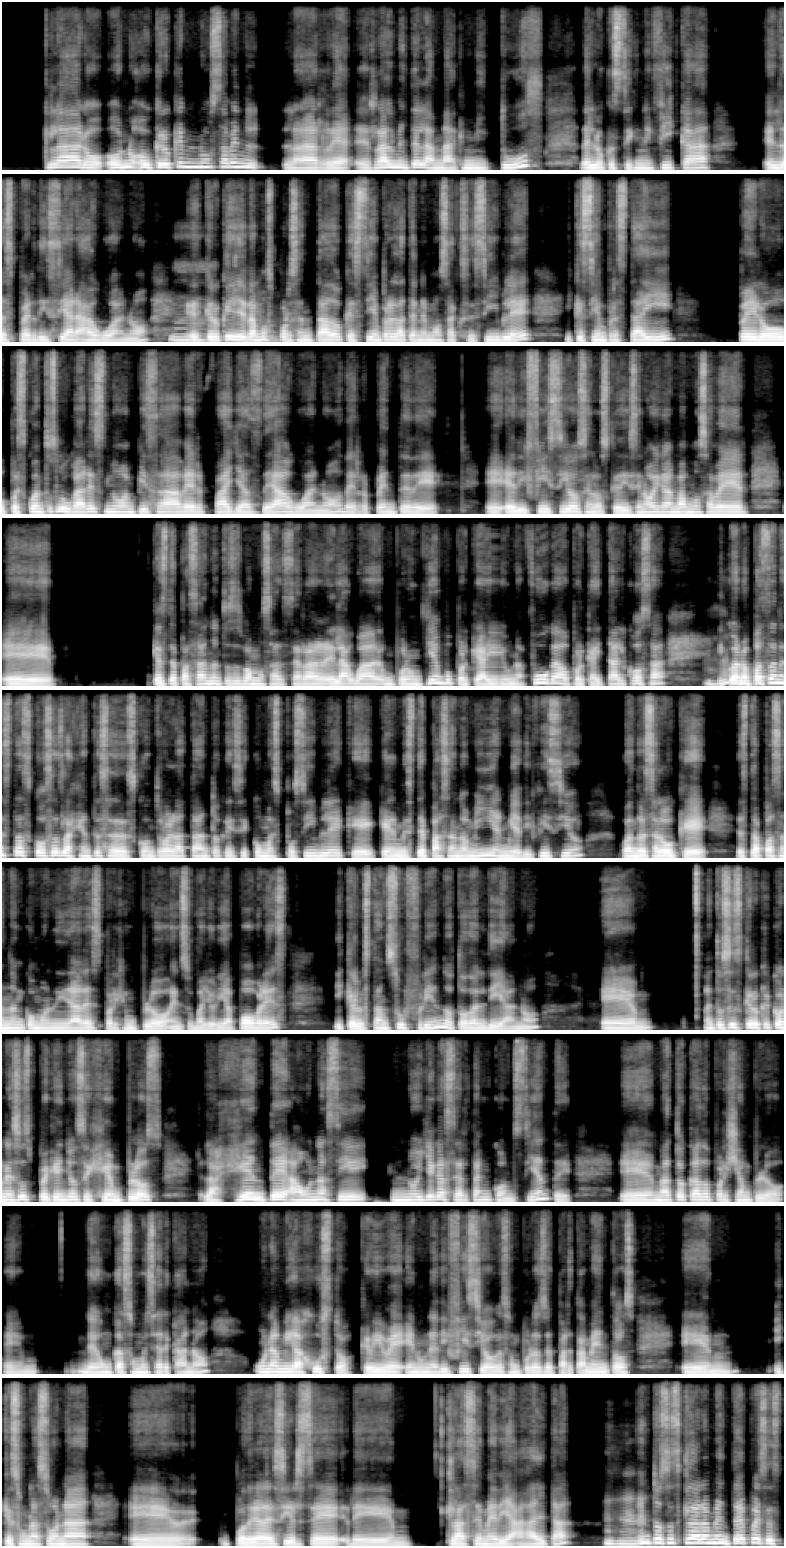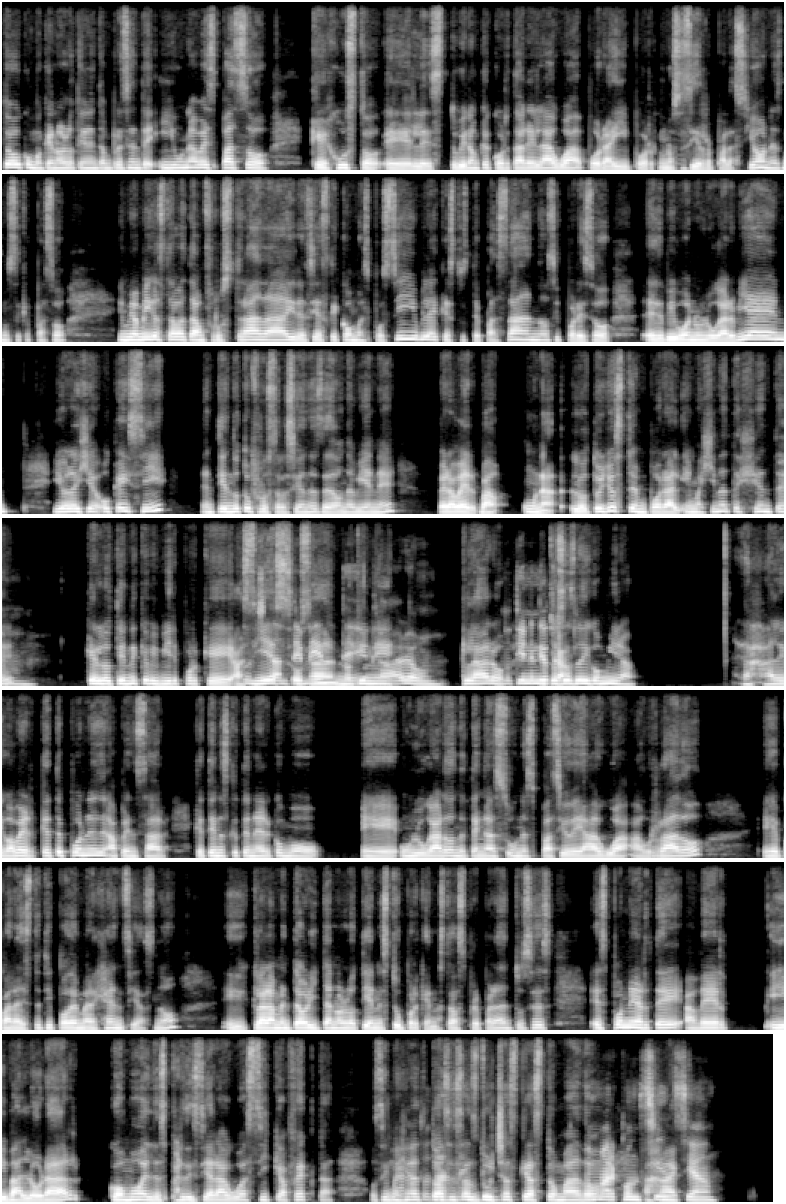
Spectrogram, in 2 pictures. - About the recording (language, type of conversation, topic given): Spanish, podcast, ¿Cómo motivarías a la gente a cuidar el agua?
- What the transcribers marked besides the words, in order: tapping; laughing while speaking: "desperdiciar"; other background noise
